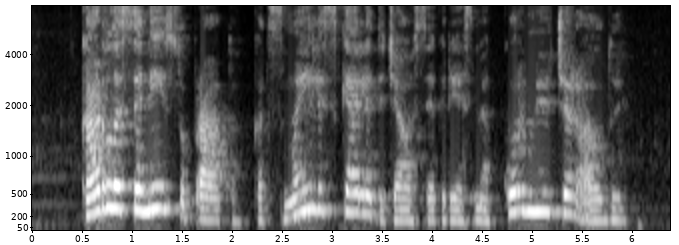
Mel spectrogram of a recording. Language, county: Lithuanian, Klaipėda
